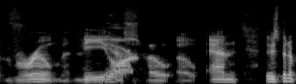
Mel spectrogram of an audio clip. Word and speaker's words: Vroom: it's almost as if vroom rhymes with doom that was pretty good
